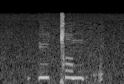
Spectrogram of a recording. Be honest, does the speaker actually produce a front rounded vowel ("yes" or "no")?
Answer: yes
